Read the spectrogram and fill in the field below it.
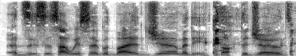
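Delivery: put-on movie villain's German accent drifting toward Australian; bad German accent. Film villain bidding Doctor Jones farewell, bad German accent. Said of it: "doing an Australian accent".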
